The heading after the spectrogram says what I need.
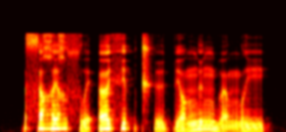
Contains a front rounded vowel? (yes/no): yes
